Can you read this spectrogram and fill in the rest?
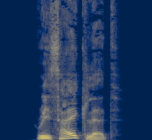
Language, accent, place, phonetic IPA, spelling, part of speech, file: German, Germany, Berlin, [ˌʁiˈsaɪ̯klət], recyclet, verb, De-recyclet.ogg
- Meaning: 1. past participle of recyclen 2. second-person plural subjunctive I of recyceln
